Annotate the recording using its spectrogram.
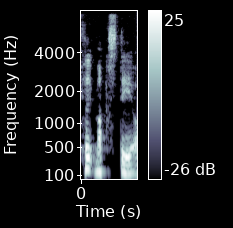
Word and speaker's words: Tlitmaqsti: Nechanoth strictly has only one consonant at the beginning of each syllable. Therefore, the syllables of Tlitmaqsti are Tlitmaqsti.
